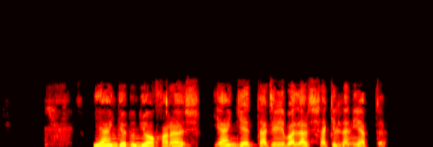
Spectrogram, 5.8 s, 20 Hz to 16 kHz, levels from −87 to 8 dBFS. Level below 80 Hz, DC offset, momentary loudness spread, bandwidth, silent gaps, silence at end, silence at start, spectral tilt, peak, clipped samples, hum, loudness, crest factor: -62 dBFS; under 0.1%; 10 LU; 7.6 kHz; 2.68-2.85 s, 4.93-5.01 s; 0.65 s; 1.25 s; -5 dB/octave; 0 dBFS; under 0.1%; none; -19 LUFS; 20 dB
